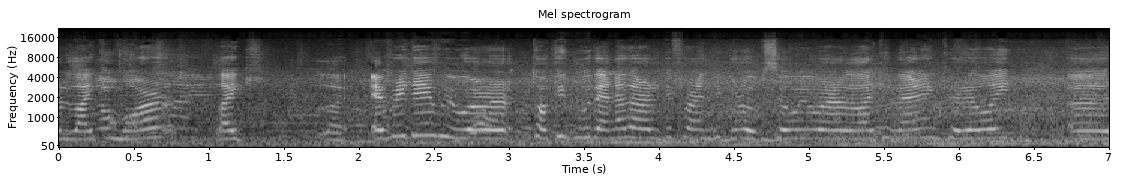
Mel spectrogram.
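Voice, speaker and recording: A woman giving a casual interview answer, speaking fluently with many "like" fillers. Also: sits high. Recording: loud crowd behind.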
